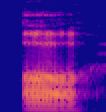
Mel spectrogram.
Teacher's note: मध्य स्वर अर्थात इस प्रकार के स्वरों के उच्चारण में जो है जिह्वा के मध्य भाग में सर्वाधिक कंपन होता है। ठीक है, मध्य स्वर जो है उनके उच्चारण के समय जो जिह्वा का मध्य भाग होता है वहां पे सर्वाधिक कंपन होता है, इसलिए उन्हें मध्य स्वर कहते हैं।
